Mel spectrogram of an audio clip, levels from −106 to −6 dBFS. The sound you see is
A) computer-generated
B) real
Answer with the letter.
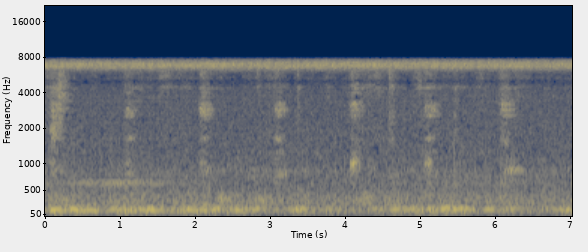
A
